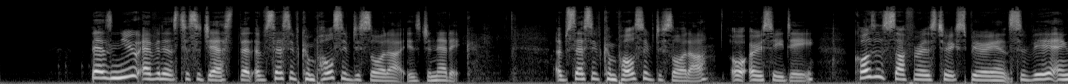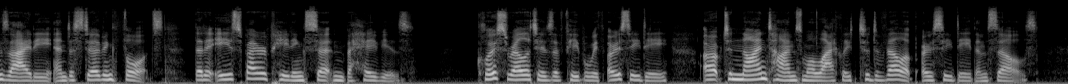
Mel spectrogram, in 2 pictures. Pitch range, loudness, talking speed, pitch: 175-230 Hz, -21 LUFS, 140 wpm, 205 Hz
